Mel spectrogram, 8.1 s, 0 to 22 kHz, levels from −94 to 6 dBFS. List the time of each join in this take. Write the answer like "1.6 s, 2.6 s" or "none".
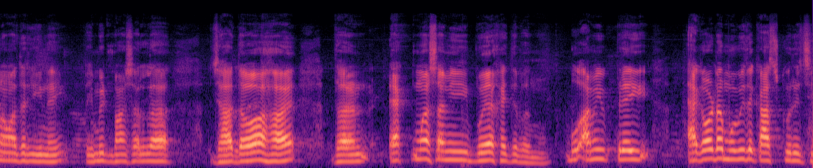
5.5 s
